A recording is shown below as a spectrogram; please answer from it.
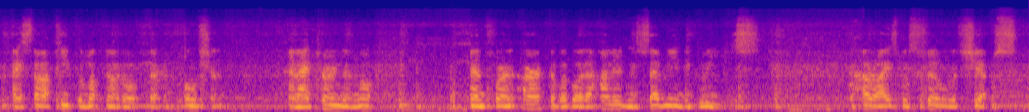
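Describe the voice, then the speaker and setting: Against noticeable background noise, a man speaks at a moderate pace in a fairly high pitch with very wide pitch swings. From Cape Breton, Nova Scotia, Canada. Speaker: war veteran. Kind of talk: testimony.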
